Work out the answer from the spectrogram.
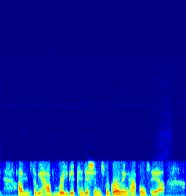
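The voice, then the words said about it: Southwest English accent. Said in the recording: “as you might be able to tell from my accent, from England and down in the southwest of England”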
